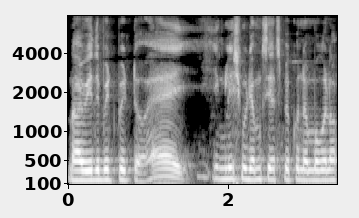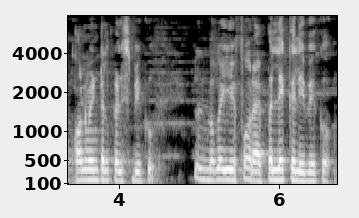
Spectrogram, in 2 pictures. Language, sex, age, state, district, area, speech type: Kannada, male, 45-60, Karnataka, Chikkaballapur, rural, spontaneous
